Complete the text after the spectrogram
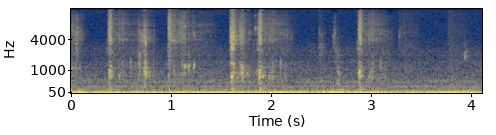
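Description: Footsteps crunch softly on sand and grass.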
